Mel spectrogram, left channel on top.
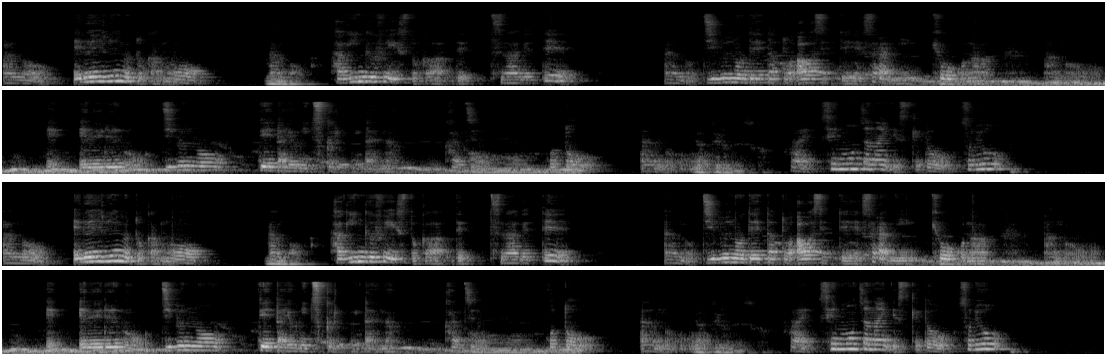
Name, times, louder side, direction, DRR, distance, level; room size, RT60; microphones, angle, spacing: voice 1, 0.0-2.0 2.7-3.0 3.3-5.7 6.6-10.2 10.4-11.0 11.5-15.0 15.5-15.9 16.5-17.0 17.4-18.1 18.9-21.1, right 3 dB, 55° right, 2 dB, 0.5 m, -28 dB
voice 2, 2.6-3.0 15.7-16.4 17.9-18.7, equal, ahead, -4 dB, 1.2 m, -35 dB
sound 1, 7.7-16.8, left 1 dB, 25° right, 1.3 m, -34 dB
4.4 x 2.2 x 3.4 m, 0.38 s
head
